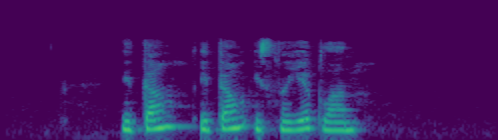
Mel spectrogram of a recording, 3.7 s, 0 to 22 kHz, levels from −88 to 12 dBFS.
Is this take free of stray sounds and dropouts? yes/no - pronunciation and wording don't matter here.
yes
